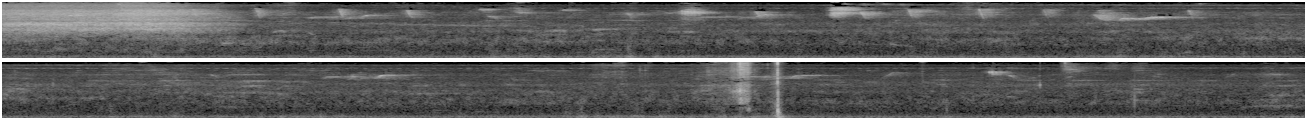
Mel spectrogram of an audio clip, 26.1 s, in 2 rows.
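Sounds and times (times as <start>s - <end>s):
loud hiss: 0.0s - 2.7s
low outdoor rumble: 0.0s - 26.0s.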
